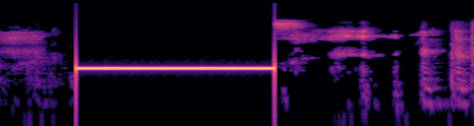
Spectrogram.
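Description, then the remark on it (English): A single steady ringback tone from an outgoing phone call to a man in San Francisco, one clear unbroken beep lasting over a second, then it cuts off and a brief muffled voice follows. “It's so weird that I was walking by the phone that I never have on me, ever, and I was getting ready to go and sit down, maybe lay down and go to sleep, and then my phone rang.”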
